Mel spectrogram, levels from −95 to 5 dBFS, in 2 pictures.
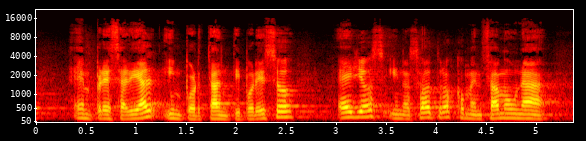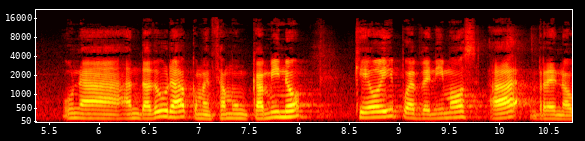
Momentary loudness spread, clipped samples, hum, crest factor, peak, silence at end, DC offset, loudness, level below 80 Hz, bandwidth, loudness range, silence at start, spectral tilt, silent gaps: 11 LU; under 0.1%; none; 20 dB; -4 dBFS; 0 s; under 0.1%; -24 LUFS; -76 dBFS; 16 kHz; 4 LU; 0 s; -5 dB/octave; none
